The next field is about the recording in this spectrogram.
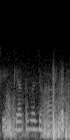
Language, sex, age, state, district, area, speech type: Santali, female, 18-30, West Bengal, Purba Bardhaman, rural, spontaneous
